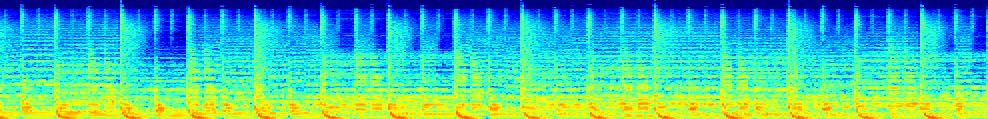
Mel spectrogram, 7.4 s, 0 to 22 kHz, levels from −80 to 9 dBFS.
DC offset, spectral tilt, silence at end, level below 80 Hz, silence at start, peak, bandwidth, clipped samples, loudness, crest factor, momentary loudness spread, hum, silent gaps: under 0.1%; -5.5 dB/octave; 0 s; -20 dBFS; 0 s; 0 dBFS; 19 kHz; under 0.1%; -14 LUFS; 12 dB; 2 LU; none; none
